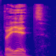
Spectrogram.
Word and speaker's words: Payet: Non mais c'est vrai parce que à la Réunion le thé de Payet se prononce, ouais. Figurez-vous. Et c'est ce qui fait déjà la première particularité du bonhomme que je suis, c'est-à-dire que ce n'est pas un thé muet.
